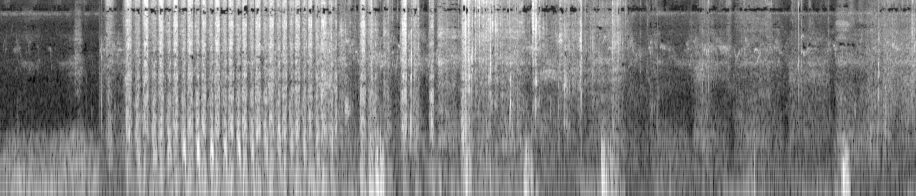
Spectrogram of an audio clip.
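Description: A hand pruning saw cutting through the woody taproot of a chòi mòi (Antidesma) stump, with quick back-and-forth strokes for about five seconds. Then come a few dull thumps and scraping as the soil-caked root is worked loose.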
